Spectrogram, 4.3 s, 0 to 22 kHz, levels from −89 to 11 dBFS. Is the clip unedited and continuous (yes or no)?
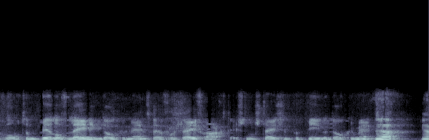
yes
